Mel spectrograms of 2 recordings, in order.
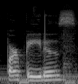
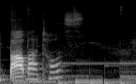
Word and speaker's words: Barbatos: Also the fact that, you know, the god's name Barbados is how they pronounce it. If you pronounce it in the German way, which is what my brain has been doing so much, it would be Barbatos.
